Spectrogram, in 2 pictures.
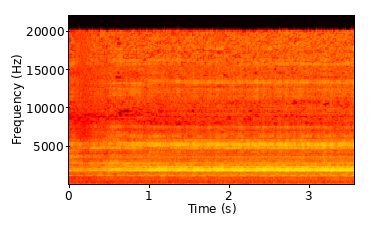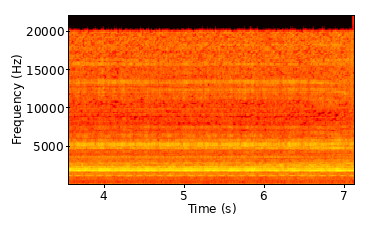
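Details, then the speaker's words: Mercedes V12 Egas system, ignition on, engine off: steady high thin electrical whine from a throttle actuator motor; normal hum expected from both throttles, one slightly louder than the other, which doesn't matter. "So you have an idea, that's the humming noise, electrical noise that you're supposed to hear from both. This one is a little louder than the other one, but it doesn't matter."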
